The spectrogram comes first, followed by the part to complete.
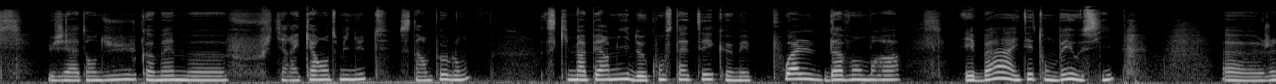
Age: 30-49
